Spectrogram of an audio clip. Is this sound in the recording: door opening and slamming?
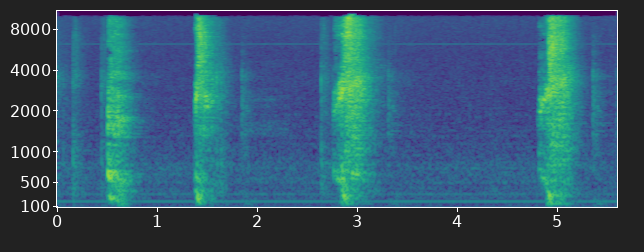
no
